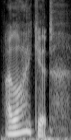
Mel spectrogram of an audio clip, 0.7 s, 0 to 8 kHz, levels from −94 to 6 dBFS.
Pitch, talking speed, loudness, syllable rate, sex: 155 Hz, 250 wpm, -16 LUFS, 6.4 syllables/s, male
